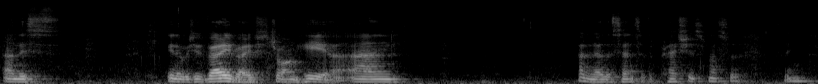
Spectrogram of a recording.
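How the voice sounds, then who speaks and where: A man's voice: medium pitch, fairly even intonation, unhurried, creaky, long pauses, a little mellow. A man hosting a literary discussion, speaking reflectively in tentative, thoughtful phrases that often end in a questioning tag. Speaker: host of a poetry event. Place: echoey indoor venue at a live event. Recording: roomy echo, faint background noise.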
